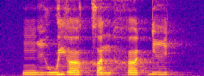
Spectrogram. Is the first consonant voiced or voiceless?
voiced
